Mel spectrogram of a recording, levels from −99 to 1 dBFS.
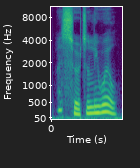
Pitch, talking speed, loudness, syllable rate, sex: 195 Hz, 170 wpm, -18 LUFS, 5.8 syllables/s, female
